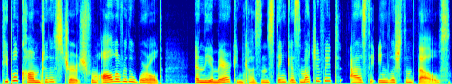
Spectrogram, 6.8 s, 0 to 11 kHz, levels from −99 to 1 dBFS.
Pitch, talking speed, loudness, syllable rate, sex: 275 Hz, 205 wpm, -19 LUFS, 5.3 syllables/s, female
